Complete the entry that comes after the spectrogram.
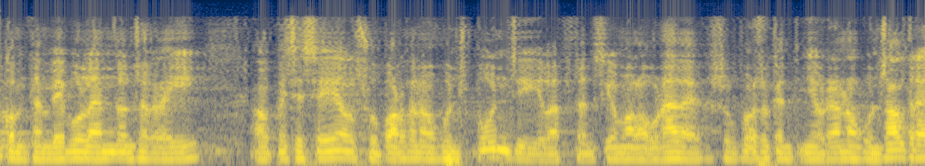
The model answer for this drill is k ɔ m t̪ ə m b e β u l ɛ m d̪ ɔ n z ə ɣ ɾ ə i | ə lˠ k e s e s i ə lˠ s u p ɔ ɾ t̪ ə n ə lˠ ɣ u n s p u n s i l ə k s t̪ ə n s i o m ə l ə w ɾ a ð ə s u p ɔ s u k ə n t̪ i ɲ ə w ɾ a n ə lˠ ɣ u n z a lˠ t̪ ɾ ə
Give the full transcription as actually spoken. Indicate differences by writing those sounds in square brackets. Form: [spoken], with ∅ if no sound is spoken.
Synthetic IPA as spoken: k ɔ m t̪ ə m b e β u l ɛ m d̪ ɔ n z ə ɣ ɾ ə i | ə lˠ [p] e s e s [e] ə lˠ s u p ɔ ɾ t̪ ə n ə lˠ ɣ u n s p u n [z] i l ə [p] s t̪ ə n s i o m ə l ə w ɾ a ð ə s u p ɔ [z] u k ə n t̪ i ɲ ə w ɾ a n ə lˠ ɣ u n z a lˠ t̪ ɾ ə

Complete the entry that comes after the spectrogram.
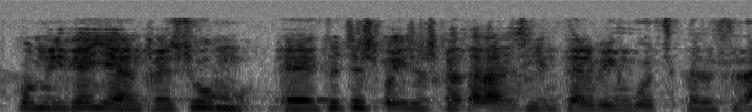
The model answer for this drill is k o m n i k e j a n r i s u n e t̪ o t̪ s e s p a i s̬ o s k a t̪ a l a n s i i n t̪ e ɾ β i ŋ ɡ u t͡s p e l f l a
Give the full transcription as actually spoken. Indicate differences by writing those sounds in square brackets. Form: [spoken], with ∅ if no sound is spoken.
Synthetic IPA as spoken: k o m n i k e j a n r [e] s u [m] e t̪ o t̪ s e s p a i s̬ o s k a t̪ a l a n s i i n t̪ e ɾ β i ŋ ɡ u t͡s p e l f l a

